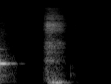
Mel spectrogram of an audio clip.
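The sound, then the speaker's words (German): A squeezed toy pig lets out a quick thin whistle, then a breathy, wheezing rush of air, fairly quiet, with no one talking. “Ich packe meinen Koffer, ich nehme mit meine Cola-Dose, nehme mit meinen Wein, mein Rasierapparat und mein Schwein, das pfeift.”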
